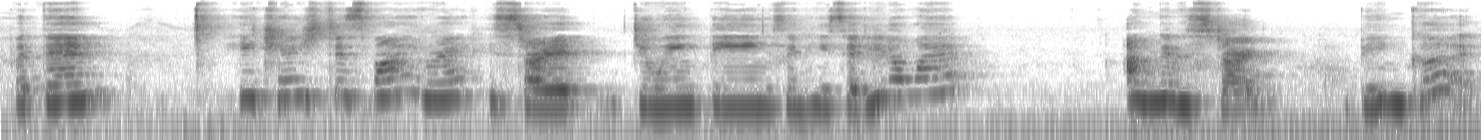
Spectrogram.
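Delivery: bright, encouraging lift; hopeful retelling. Acted. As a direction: make his change sound exciting. Retells the seed's resolve.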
